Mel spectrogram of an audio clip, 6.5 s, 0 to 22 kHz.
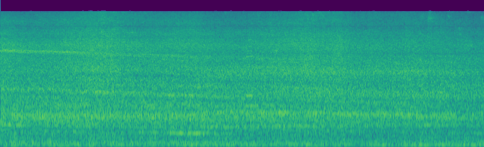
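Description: JR East E233 series electric train pulling into the platform, its cars rolling past with a steady, loud rumble of wheels on rail. Faint high whines ride over it, one sliding slightly down in pitch and fading in the first second.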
